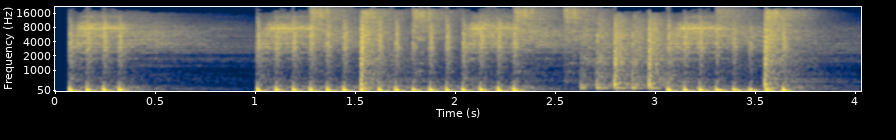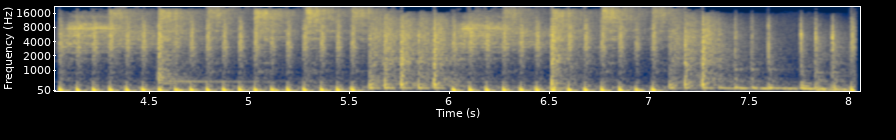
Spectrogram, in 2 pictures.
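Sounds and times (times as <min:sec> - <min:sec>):
metal groove music: 0:00.1 - 0:07.7.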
